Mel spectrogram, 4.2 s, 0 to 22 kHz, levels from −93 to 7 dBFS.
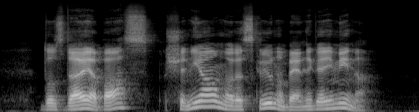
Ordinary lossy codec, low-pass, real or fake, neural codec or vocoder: none; 19.8 kHz; fake; codec, 44.1 kHz, 7.8 kbps, Pupu-Codec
